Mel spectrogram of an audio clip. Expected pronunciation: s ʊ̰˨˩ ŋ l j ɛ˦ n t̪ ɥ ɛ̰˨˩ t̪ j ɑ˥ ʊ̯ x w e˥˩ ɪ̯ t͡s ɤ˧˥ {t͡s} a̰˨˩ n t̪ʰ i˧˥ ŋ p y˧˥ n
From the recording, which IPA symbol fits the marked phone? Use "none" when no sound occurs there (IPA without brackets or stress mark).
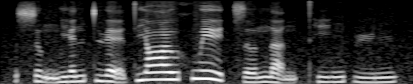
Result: n̪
